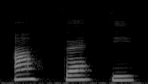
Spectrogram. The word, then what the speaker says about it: aceite: So say it as you see it. Aceite, aceite.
